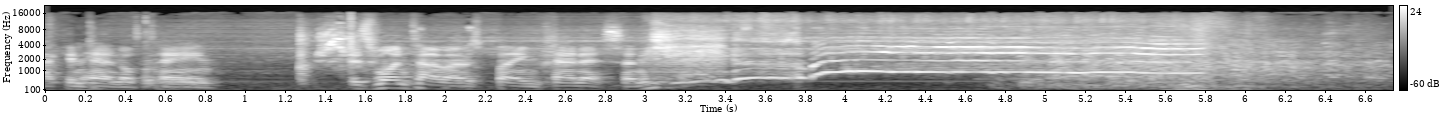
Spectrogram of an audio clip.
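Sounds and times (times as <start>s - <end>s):
speech: 0.0s - 3.9s
noise: 0.0s - 6.7s
laughter: 3.0s - 6.7s
woman screaming in pain during tattoo removal: 3.4s - 5.9s.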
